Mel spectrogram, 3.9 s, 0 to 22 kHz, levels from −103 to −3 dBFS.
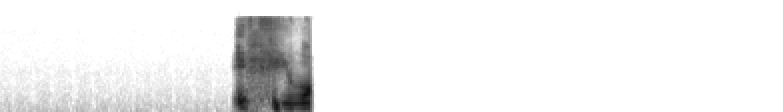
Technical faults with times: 1.55-3.92 audio dropout to silence

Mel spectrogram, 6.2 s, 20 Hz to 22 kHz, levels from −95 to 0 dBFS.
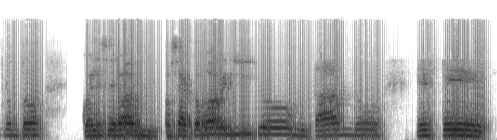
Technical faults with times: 0.00-6.22 buffer tearing
3.13-3.23 handover gap
3.23-6.22 fallback to narrowband

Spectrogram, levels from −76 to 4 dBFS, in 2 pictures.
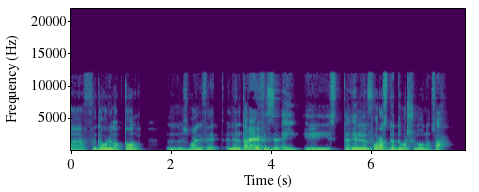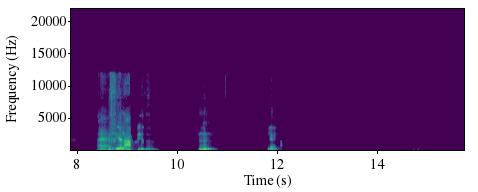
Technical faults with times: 4.07-4.21 burst of packet loss
8.49-8.63 burst of packet loss

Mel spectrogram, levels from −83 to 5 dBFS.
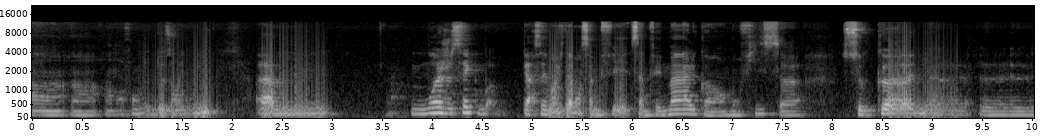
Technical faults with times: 1.08-3.00 processor overload crackle
5.16-6.13 processor overload crackle
6.46-6.53 short stall from a late packet
6.71-6.86 short concealed packet loss
7.22-10.02 call bitrate drop
8.58-9.30 processor overload crackle

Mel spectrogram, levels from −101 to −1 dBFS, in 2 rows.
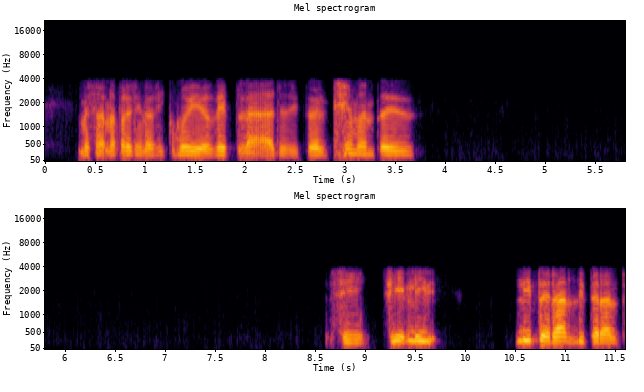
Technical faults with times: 0.00-11.60 iLBC codec

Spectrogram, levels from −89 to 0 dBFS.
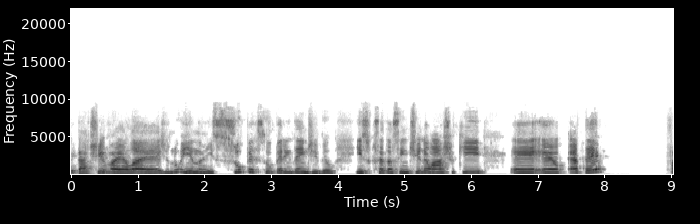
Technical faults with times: none

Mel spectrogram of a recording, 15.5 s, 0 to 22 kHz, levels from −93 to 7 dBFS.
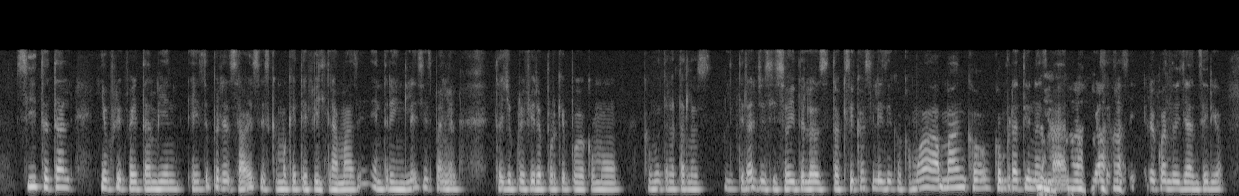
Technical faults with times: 0.02-0.12 echo leak
12.92-13.77 speech suppressed in double talk
14.34-14.39 speech suppressed in double talk

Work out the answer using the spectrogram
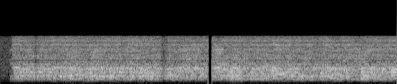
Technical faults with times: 0.00-3.97 other side's voice leaking through
2.08-2.12 packet loss filled with silence

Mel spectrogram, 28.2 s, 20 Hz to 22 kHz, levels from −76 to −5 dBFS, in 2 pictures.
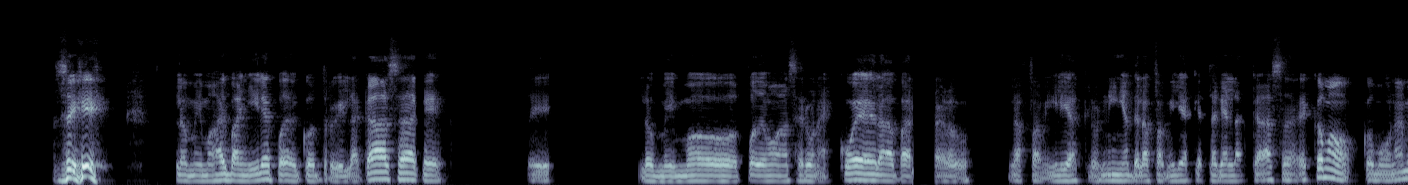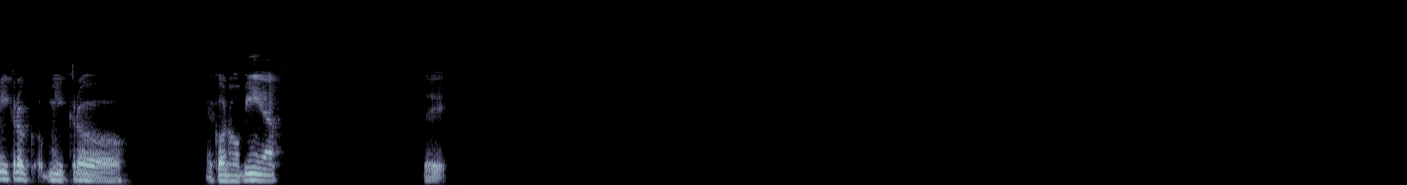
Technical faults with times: none

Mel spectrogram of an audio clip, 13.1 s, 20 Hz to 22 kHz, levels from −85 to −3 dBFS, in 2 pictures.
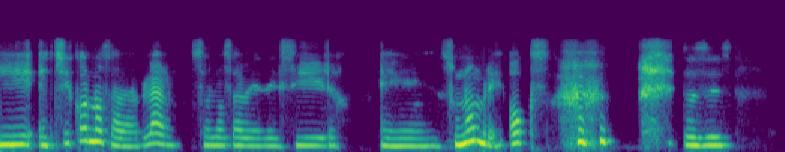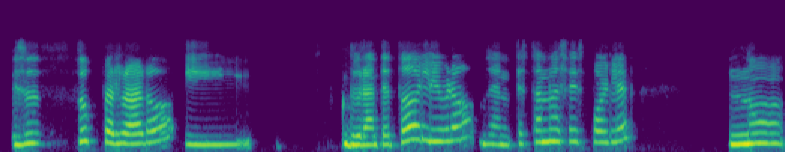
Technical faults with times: none

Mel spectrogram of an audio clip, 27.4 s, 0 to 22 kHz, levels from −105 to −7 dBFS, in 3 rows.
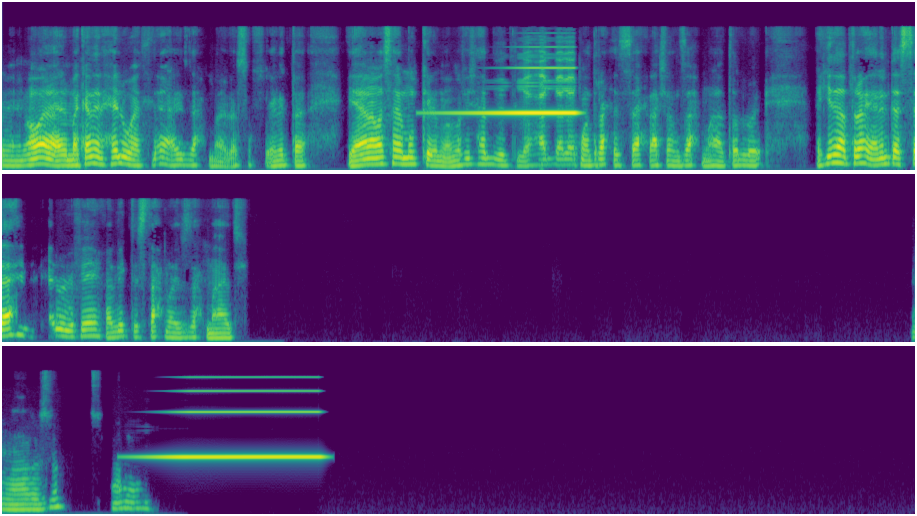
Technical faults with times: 4.13-5.84 loudspeaker feedback squeal
19.41-21.58 loudspeaker feedback squeal

